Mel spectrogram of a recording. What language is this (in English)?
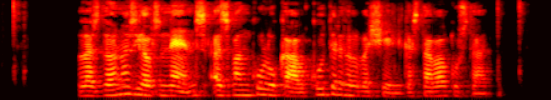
Catalan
